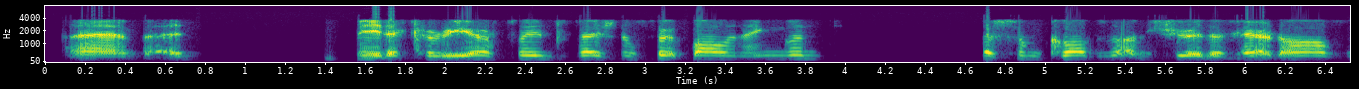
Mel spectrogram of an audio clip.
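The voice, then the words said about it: Scottish accent. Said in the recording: “I'm sure people can tell from my accent, I'm from Scotland”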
